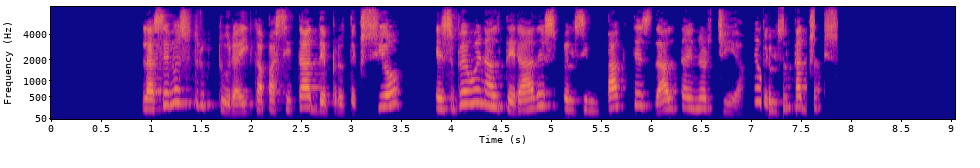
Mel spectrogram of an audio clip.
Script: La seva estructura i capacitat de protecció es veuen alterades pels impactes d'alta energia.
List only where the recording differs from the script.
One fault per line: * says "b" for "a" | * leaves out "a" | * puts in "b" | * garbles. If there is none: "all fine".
* garbles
